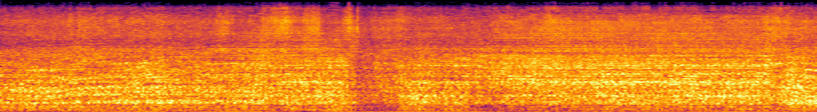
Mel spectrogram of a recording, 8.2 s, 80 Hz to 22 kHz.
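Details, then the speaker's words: Oxy-acetylene cutting torch on 3/8" steel, neutral preheat flames, cutting lever pressed: loud steady roaring rush of cutting oxygen jet with a brief dip, then even blast; torch cutting normally. "And I'm going to then press this lever here. That's when I'm giving it the oxygen blast. Let's take a look here. Hopefully we can now actually cut"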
